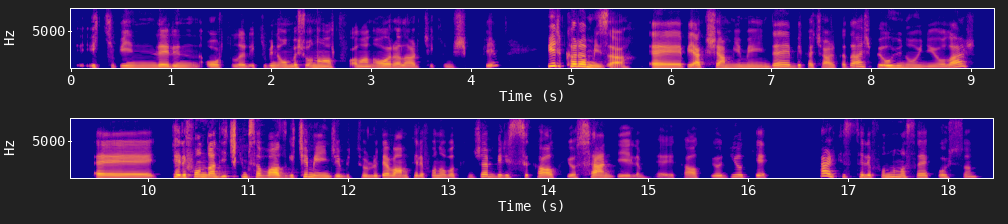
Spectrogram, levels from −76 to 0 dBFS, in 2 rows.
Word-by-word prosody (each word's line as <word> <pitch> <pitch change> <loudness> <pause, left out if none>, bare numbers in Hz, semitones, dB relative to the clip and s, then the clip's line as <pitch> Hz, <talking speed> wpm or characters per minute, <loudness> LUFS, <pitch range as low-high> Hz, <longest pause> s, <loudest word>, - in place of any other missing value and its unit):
2000'lerin 175 - -2
ortaları, 170 -2 -3
2015-2016 160 -4 -3
falan 145 -2 -3
o 170 - -1
aralar 145 -1 +1
çekilmiş - - -13
bir 415 - -7
film. 415 - -7 0.5
Bir 345 0 +8
kara 300 -3 +8
mizah. 165 - +2 0.2
Eee, 190 -2 +6
bir - - +2
akşam 190 -3 +3
yemeğinde 155 - -2
birkaç 200 -4 -5
arkadaş 175 - -2
bir - - +1
oyun 195 -2 +3
oynuyorlar. 150 - -2 0.4
Eee, 190 -2 +4 0.2
telefondan 240 0 +5
hiç 275 0 +1
kimse 230 -3 -2
vazgeçemeyince 195 - +2
bir - - -12
türlü, 175 +2 -7
devamlı 185 -3 +2
telefona 190 -1 -5
bakınca 165 - -4
birisi 220 -1 -5
kalkıyor, 195 -4 0
sen 185 -7 +2
diyelim, 145 +4 -8
eee, - - -11
kalkıyor 195 -1 -6
diyor 245 0 -5
ki 410 - -2 0.5
herkes 255 -9 +1
telefonunu 225 -1 -3
masaya 220 -3 -4
koysun, 205 +8 -10
190 Hz, 140 wpm, -23 LUFS, 165-225 Hz, 0.5 s, Bir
